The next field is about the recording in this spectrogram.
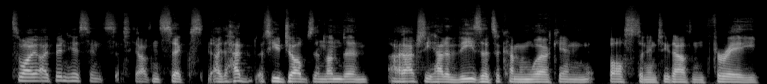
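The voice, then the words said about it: Mixed British and American accent. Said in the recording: “I have a bit of a strange accent because I grew up in the UK and I moved to New York ... somewhere between America and the UK ... when I'm doing work stuff, it's sort of veers more to the American side”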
